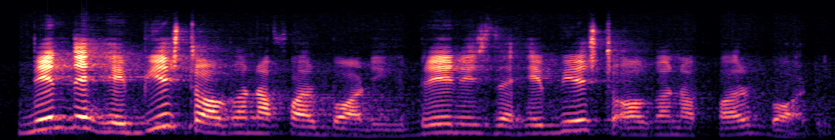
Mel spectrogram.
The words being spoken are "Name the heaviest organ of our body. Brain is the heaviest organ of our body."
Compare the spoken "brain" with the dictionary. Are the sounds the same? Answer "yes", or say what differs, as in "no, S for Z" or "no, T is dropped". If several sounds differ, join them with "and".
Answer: yes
